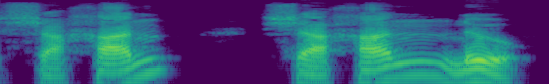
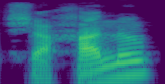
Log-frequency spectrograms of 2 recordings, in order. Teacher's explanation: plural we so uh we have the word shahan new so you have two noons in a row what happens they combine become one and it simply is shahanu and there is a dogish orte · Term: assimilation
